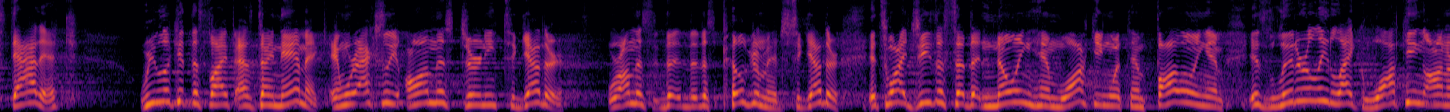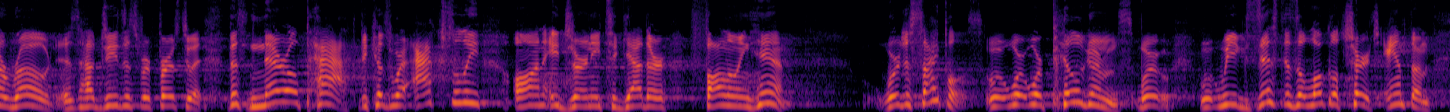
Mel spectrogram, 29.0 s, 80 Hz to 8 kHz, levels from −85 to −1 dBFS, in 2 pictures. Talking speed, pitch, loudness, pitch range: 155 wpm, 230 Hz, -33 LUFS, 200-260 Hz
